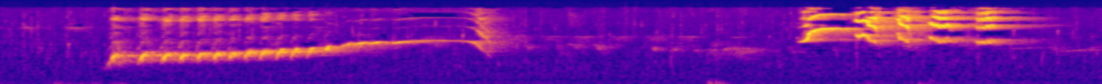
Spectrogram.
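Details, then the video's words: Forest-voice song of a white-rumped shama: one long whistle that climbs steadily for two seconds and ends in a sharp upswept note. After a short gap comes a burst of rapid, high, chattering trilled notes. "Luyện choè lửa hót theo giọng rừng hay"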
